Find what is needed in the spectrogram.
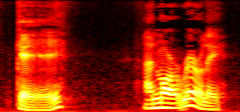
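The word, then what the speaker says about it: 给: a person three today's second character is commonly pronounced gay and more rarely G G both meaning to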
